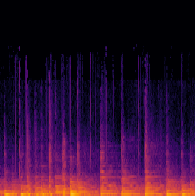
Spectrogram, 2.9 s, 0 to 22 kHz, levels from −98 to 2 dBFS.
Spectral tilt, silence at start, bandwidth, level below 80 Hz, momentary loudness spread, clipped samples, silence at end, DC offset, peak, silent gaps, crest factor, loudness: -6.5 dB/octave; 0 s; 7.2 kHz; -48 dBFS; 7 LU; under 0.1%; 0 s; under 0.1%; -8 dBFS; none; 16 dB; -25 LUFS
